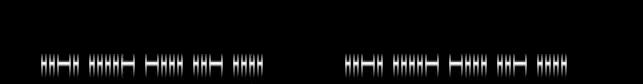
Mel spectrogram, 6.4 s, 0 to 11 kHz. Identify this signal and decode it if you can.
Morse code, heard as a keyed tone, about 31 wpm, 700 Hz. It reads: F4BUH F4BUH
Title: DXCC-100 Call Signs - 5 Characters - Repeated 3x - 30wpm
